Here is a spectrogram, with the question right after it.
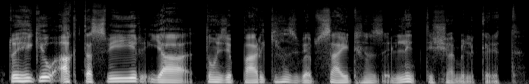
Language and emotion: Kashmiri, neutral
